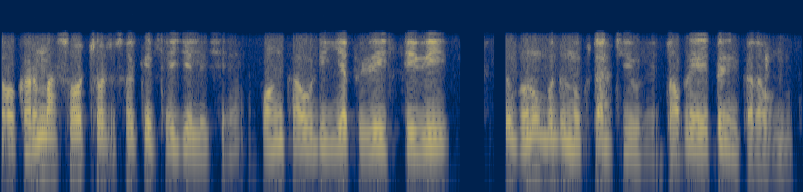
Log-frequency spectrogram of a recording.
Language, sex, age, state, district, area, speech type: Gujarati, male, 18-30, Gujarat, Morbi, rural, conversation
